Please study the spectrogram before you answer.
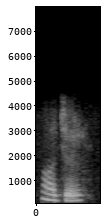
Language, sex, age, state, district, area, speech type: Nepali, female, 18-30, West Bengal, Darjeeling, rural, conversation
